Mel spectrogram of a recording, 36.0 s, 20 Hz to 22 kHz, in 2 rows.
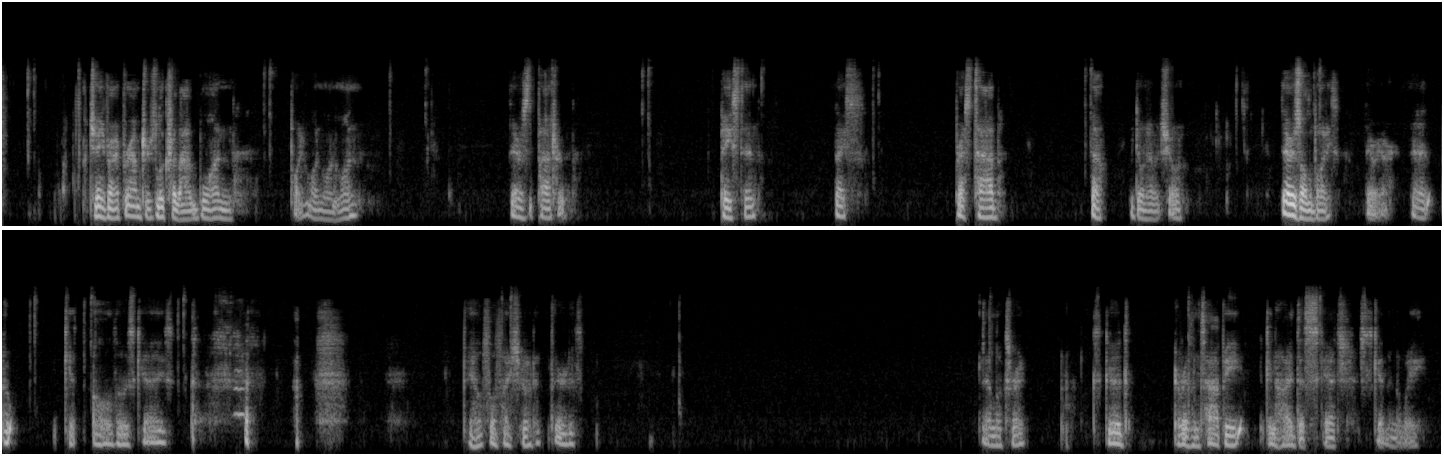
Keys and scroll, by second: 0.0 Return, 9.1 super+v, 12.2 Tab.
